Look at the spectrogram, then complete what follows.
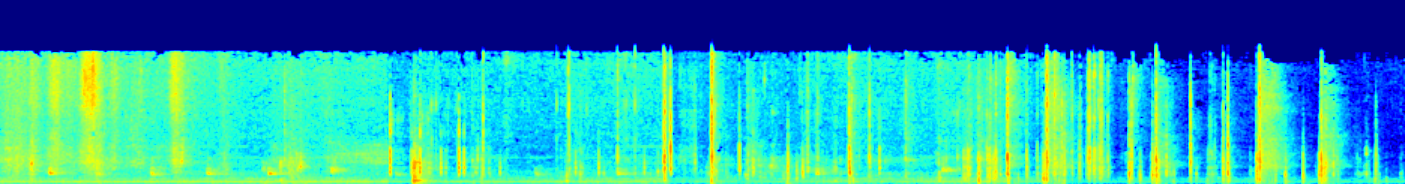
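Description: Kitchen handling noises: a scatter of sharp clicks and knocks, thickest near the end, over a steady hum.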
